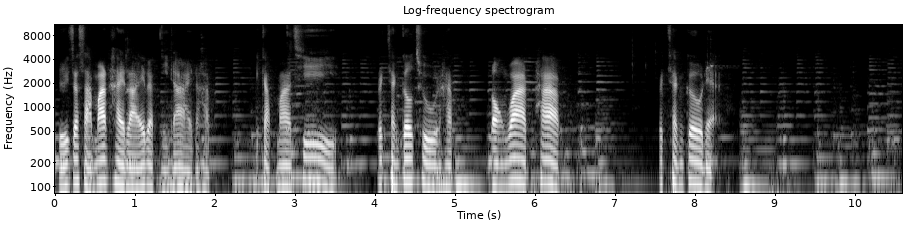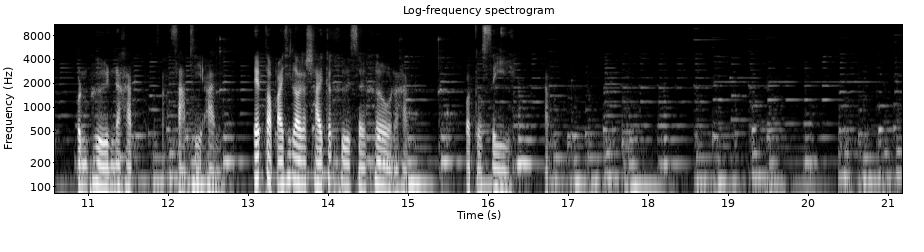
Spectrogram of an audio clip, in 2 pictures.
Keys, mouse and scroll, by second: 2.9 alt+h, 3.0-3.7 alt+drag, 3.7 alt+r, 4.3 alt+click, 5.5 alt+click, 6.6 alt+click, 7.8 alt+click, 8.7 alt+click, 9.7 alt+click, 13.1 alt+click, 14.6 alt+click, 16.1 alt+c, 16.9 alt+click, 17.9 alt+click, 18.6 alt+click, 19.5 alt+click, 20.5 alt+click.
